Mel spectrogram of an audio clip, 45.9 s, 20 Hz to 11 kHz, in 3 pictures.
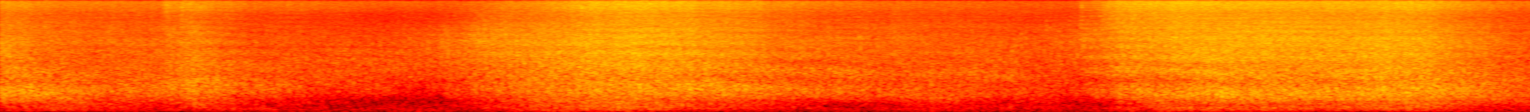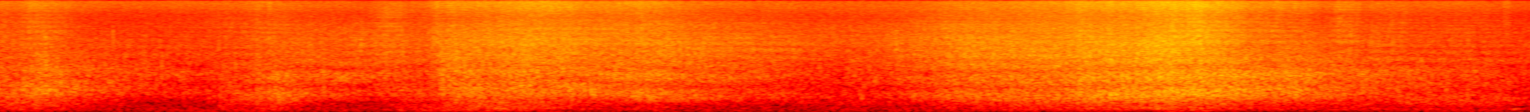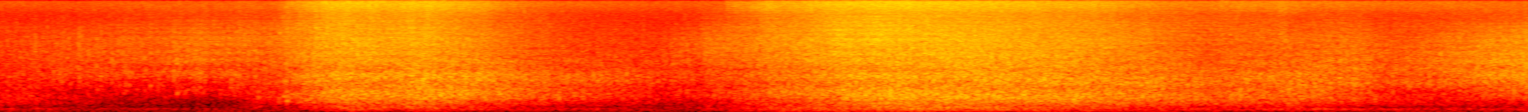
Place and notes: {"title": "加灣, Xincheng Township - the waves", "date": "2016-07-19 13:15:00", "description": "sound of the waves\nZoom H2n MS+XY +Sptial Audio", "latitude": "24.08", "longitude": "121.62", "altitude": "1", "timezone": "Asia/Taipei"}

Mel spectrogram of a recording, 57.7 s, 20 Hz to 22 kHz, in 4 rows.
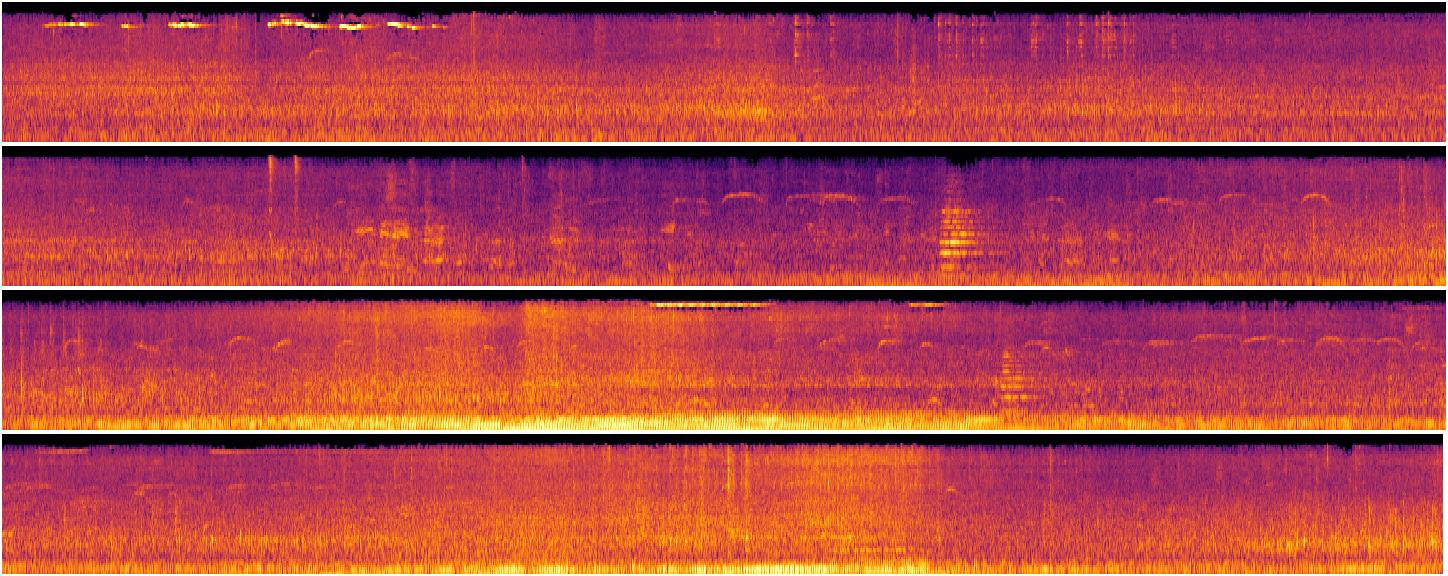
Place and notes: {"title": "Βασ. Κωνσταντίνου, Ξάνθη, Ελλάδα - Antika Square/ Πλατεία Αντίκα- 20:30", "date": "2020-05-12 20:30:00", "description": "Mild traffic, car honks, people passing by, talking.", "latitude": "41.14", "longitude": "24.89", "altitude": "88", "timezone": "Europe/Athens"}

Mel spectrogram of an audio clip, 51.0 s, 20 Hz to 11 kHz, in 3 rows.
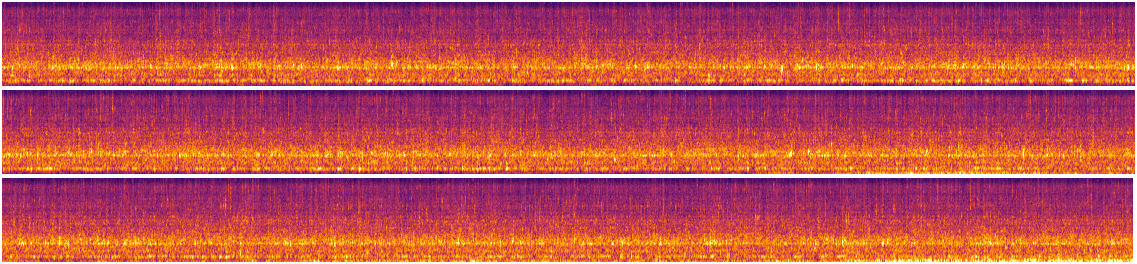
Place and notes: {"title": "Boulder, CO, USA - faster flowing water", "date": "2013-02-14 04:34:00", "description": "Around the bend near more intense water flow", "latitude": "39.94", "longitude": "-105.33", "altitude": "2031", "timezone": "America/Denver"}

